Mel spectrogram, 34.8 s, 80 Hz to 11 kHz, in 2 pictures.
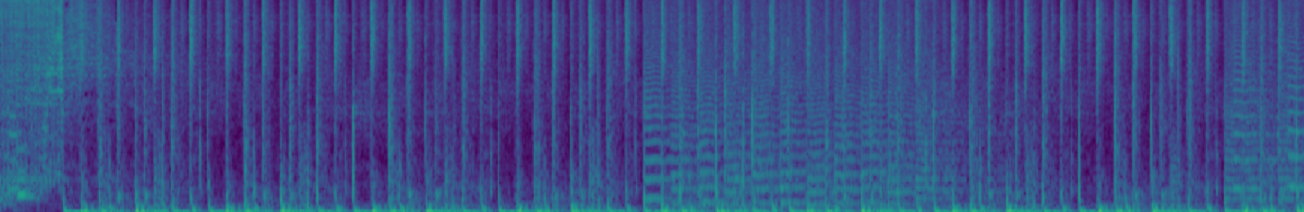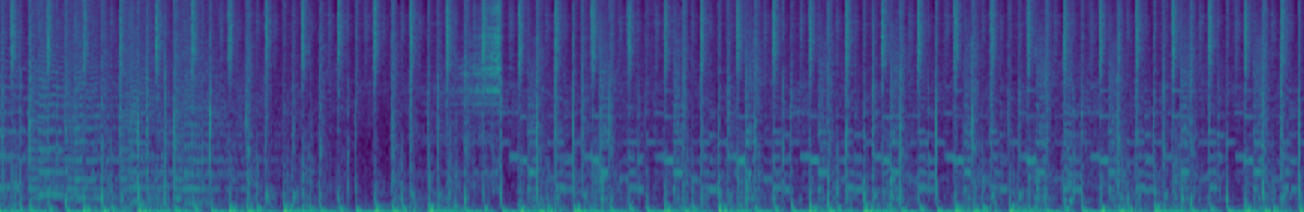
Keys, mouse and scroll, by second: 0.6 scroll up 1, 0.6 Tab, 1.5 KP_1, 2.5-3.9 shift+middle drag, 3.9 shift+d, 10.5-10.9 scroll down 1, 10.9-12.0 middle drag, 12.0 Tab, 12.7-13.6 middle drag, 13.6-15.3 scroll up 2, 15.3 scroll up 1, 15.5 click, 16.3 scroll down 2, 16.6-17.6 middle drag, 17.6-18.0 scroll down 2, 18.0-20.0 middle drag, 20.0-20.5 scroll up 2, 20.5-21.9 shift+middle drag, 21.9 click, 23.1 click, 24.5-26.9 drag, 26.9-27.7 middle drag, 27.7-28.2 scroll up 2, 28.3-28.8 middle drag, 28.8-31.3 scroll up 1, 32.3-34.7 drag.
